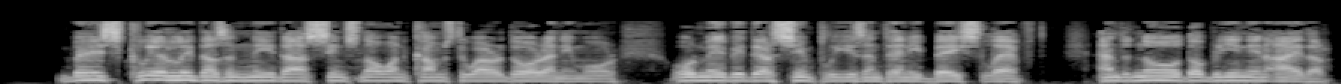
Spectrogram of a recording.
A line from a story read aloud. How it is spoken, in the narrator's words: the commander said flatly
